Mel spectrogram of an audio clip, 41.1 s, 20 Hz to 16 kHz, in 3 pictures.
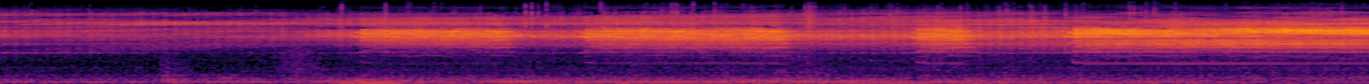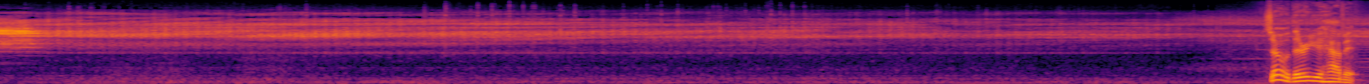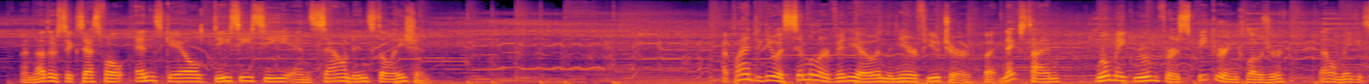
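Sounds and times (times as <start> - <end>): model locomotive running sound: 0.0 - 41.0
thin buzzy model train horn: 3.4 - 8.2, 9.0 - 10.0, 10.6 - 14.2.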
